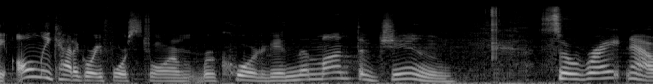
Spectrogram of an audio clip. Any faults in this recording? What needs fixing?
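Software likely stretched audio from 1.31 s onward to 0.52 times speed, repeating pieces to hold pitch, so this time-stretched section drags. To prevent it, fit the material to its slot by editing or re-recording rather than by stretching it to roughly twice its length.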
